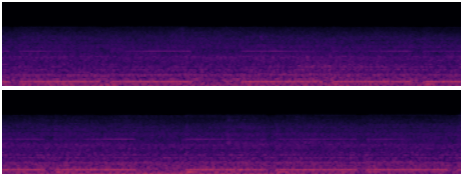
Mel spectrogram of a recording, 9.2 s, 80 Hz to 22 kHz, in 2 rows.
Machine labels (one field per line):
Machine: slide rail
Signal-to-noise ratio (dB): -6 dB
